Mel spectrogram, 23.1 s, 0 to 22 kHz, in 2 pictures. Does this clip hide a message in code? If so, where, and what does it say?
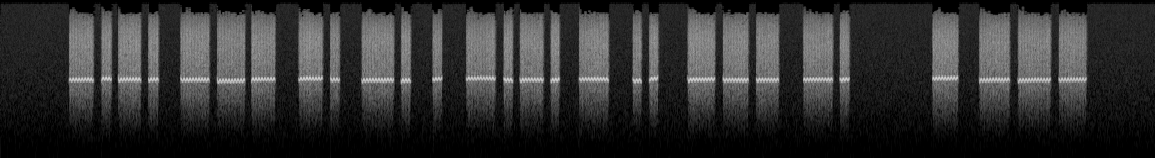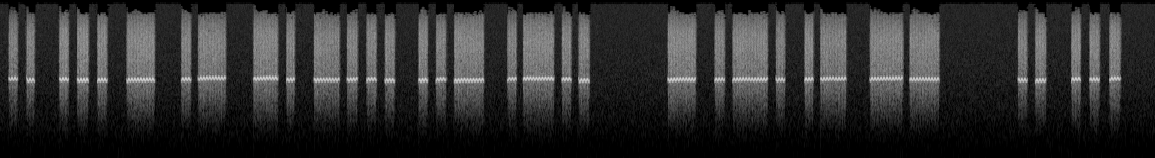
Yes: Morse code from 0.6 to 22.8 s, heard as a whistle, hand-sent with a straight key, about 14 wpm. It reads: CONNECTION TO ISTANBUL TRAM IS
